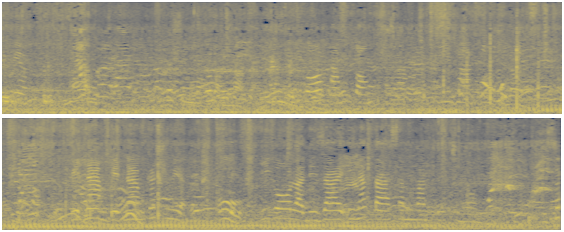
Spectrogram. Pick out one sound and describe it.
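A woman vendor speaks calmly up close.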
